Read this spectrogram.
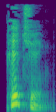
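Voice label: "pitching", British English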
